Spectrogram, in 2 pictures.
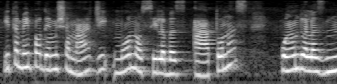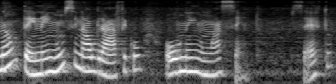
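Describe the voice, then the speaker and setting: A woman's voice: fairly high pitch, a little slow, a little mellow. A woman teacher gives a grammar lesson, explaining step by step and voicing her students' questions.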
